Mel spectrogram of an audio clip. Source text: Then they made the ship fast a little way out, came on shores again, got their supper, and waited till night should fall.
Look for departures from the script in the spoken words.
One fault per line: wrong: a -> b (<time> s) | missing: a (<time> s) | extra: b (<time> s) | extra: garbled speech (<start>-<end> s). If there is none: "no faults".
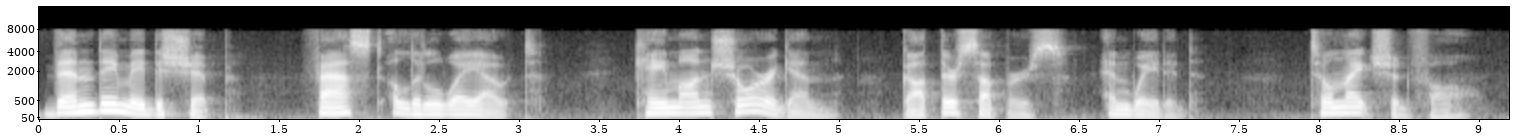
wrong: shores -> shore (4.2 s)
wrong: supper -> suppers (5.7 s)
